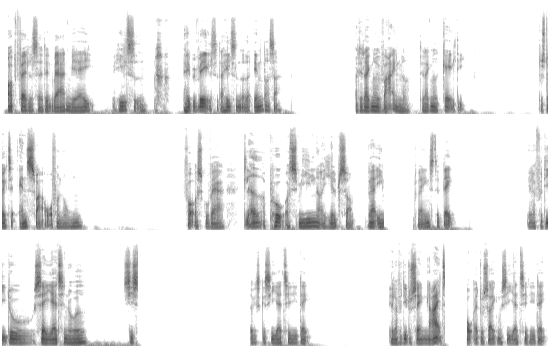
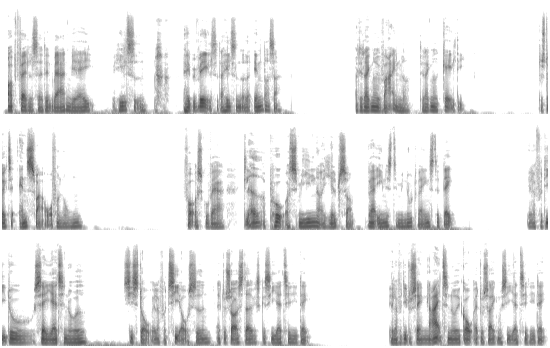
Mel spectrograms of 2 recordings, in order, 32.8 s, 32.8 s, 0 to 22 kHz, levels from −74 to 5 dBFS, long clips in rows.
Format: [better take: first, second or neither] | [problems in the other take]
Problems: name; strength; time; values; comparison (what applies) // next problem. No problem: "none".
second | audio cutting out; at 19 s for 0.5 s, at 25 s for 2.5 s and at 31 s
